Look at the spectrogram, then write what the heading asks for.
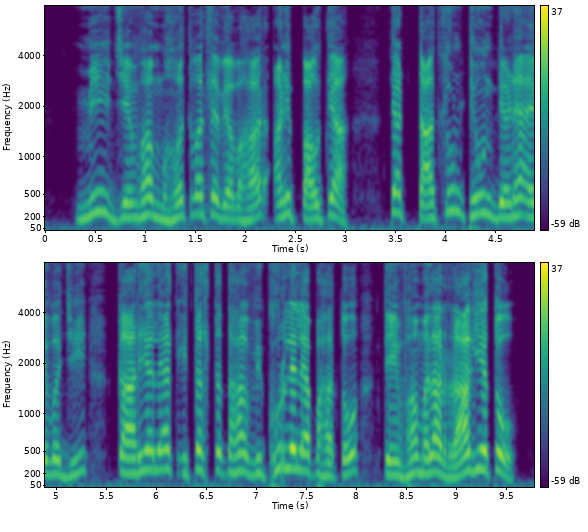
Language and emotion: Marathi, angry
